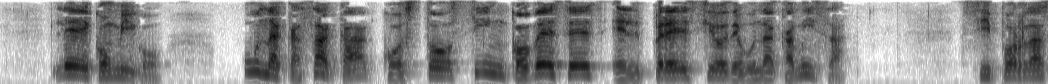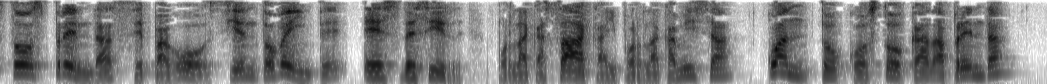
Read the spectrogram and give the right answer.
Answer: La camisa costó 20 soles y la casaca costó 100 soles.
